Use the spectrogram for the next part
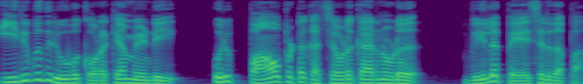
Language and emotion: Malayalam, angry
